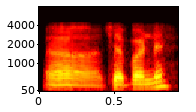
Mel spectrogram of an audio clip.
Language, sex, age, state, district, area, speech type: Telugu, male, 45-60, Andhra Pradesh, Vizianagaram, rural, conversation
